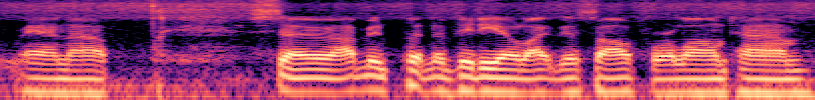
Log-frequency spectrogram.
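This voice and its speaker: With noticeable background noise behind it, the voice moves at a fairly quick pace in monotone, flat intonation. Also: man. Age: 70s. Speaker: boat owner reviewing his own boat. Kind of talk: casual video walkthrough. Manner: casual with frequent fillers.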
